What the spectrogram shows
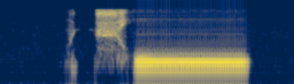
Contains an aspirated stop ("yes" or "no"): yes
